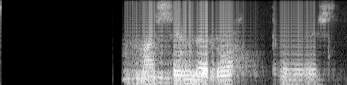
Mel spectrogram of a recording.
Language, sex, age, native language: Icelandic, female, 11, Icelandic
